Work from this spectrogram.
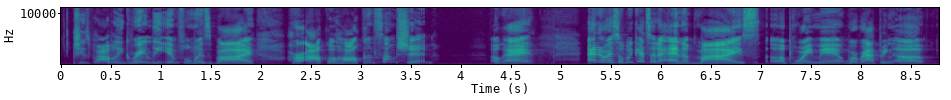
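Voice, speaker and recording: A young woman podcast host telling a story in a casual, emphatic and animated way, often swearing. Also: sits high, dry recording, clean studio sound. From United States.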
